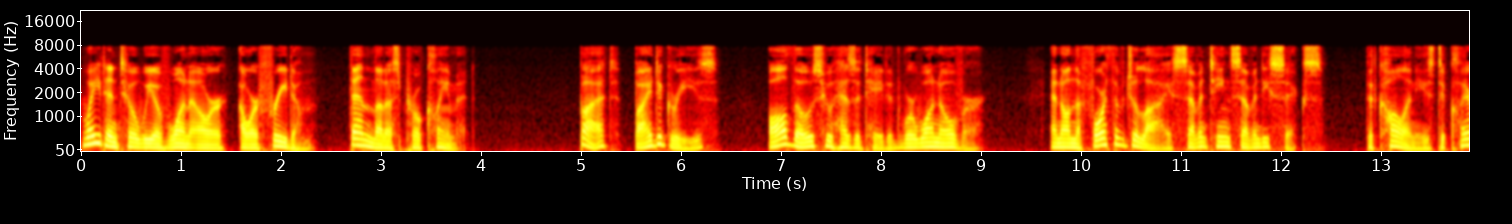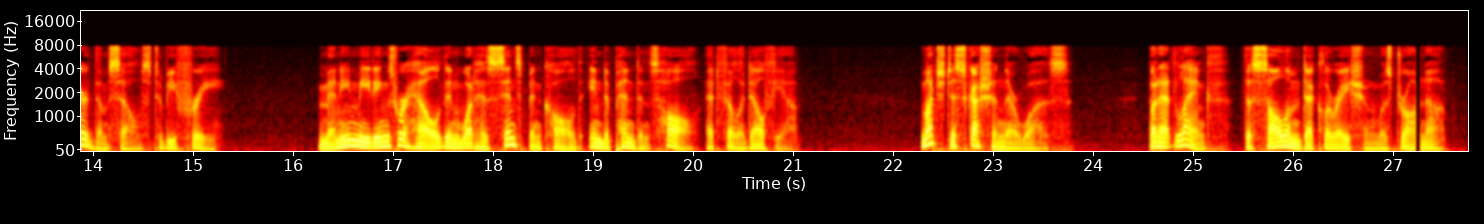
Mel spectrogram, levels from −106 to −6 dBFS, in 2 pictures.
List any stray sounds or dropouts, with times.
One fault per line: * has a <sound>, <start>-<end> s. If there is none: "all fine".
* has a dropout, 27.2-27.3 s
